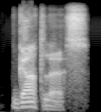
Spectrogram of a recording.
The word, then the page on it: gutless: British English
